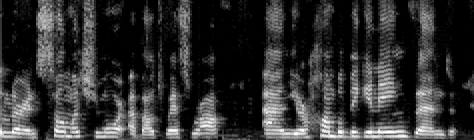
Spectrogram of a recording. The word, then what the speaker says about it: Wes Rok: want to make it very clear the name West rock is pronounced W Sr o k w Sr o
